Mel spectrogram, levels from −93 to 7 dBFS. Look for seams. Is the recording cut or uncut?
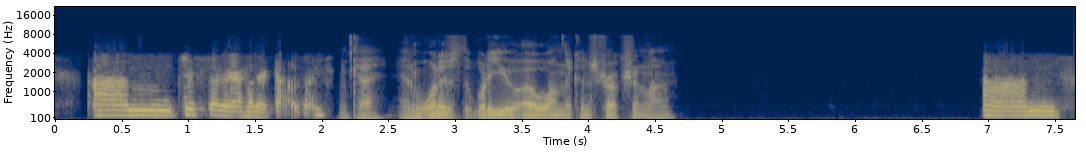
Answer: cut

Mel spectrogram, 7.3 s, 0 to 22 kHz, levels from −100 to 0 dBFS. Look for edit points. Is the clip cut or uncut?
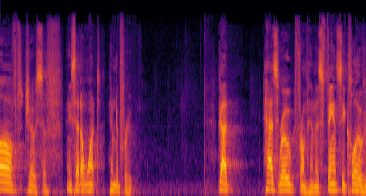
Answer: cut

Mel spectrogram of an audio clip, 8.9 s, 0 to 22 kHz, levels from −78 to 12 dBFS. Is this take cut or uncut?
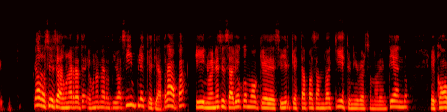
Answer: cut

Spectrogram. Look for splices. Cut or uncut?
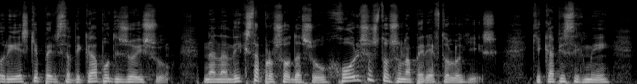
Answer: uncut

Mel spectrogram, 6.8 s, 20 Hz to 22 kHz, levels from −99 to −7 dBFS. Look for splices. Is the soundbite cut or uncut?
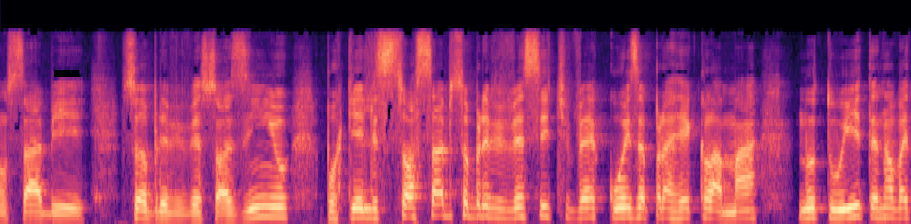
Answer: uncut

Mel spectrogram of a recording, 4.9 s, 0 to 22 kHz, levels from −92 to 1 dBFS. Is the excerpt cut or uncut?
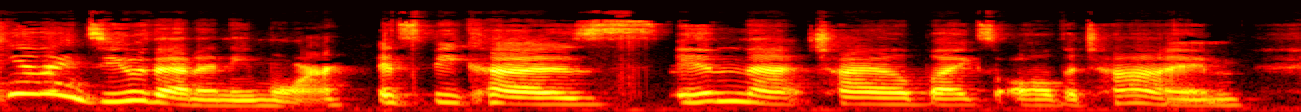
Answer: cut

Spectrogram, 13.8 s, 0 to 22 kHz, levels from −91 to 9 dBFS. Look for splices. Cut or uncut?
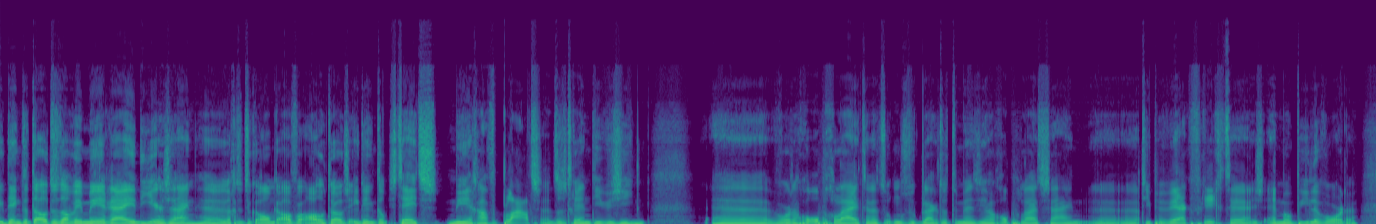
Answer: cut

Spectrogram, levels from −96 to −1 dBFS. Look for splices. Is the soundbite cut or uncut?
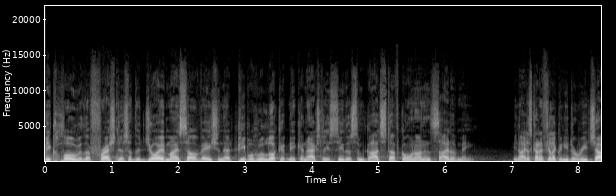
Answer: cut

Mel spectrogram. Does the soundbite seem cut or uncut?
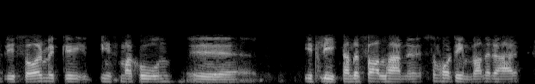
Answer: uncut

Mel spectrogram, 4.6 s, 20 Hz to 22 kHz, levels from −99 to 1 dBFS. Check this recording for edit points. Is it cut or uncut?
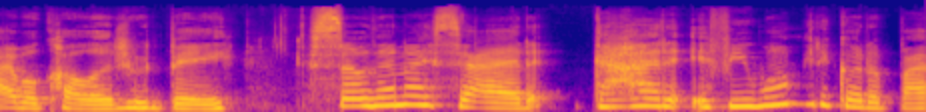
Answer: uncut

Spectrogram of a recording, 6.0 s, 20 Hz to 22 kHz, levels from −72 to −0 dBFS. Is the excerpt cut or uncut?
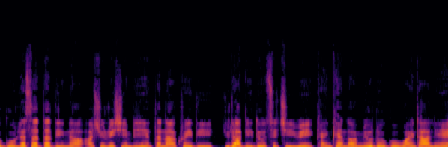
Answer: cut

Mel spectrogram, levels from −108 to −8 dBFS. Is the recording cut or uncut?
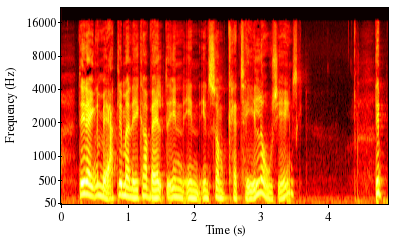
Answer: cut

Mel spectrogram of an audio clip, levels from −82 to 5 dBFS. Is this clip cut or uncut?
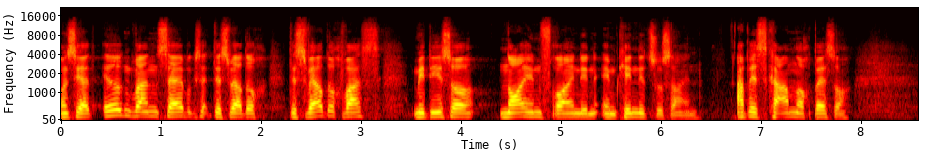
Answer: uncut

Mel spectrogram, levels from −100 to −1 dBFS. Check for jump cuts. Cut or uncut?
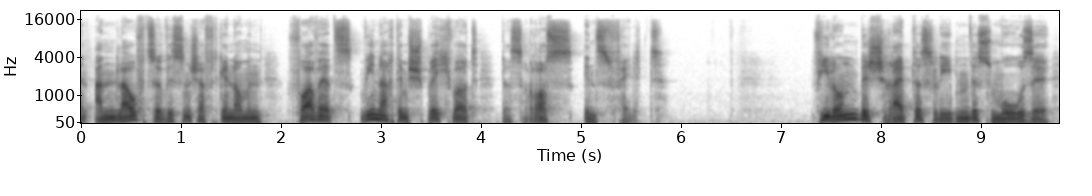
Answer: uncut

